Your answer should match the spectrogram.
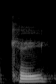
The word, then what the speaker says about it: Keir: Last name is Keir, Kear.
